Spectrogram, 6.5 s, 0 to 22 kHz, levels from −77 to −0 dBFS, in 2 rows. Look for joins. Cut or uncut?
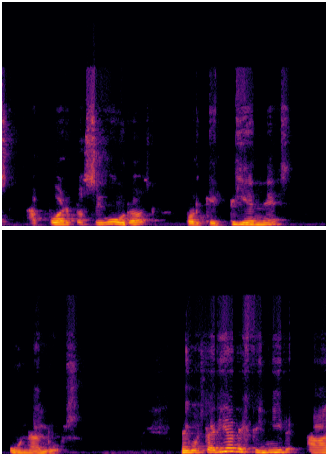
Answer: uncut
